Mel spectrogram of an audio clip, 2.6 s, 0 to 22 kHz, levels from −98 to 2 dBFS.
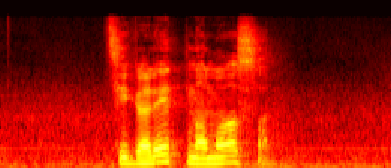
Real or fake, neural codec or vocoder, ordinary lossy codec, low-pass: fake; codec, 44.1 kHz, 3.4 kbps, Pupu-Codec; none; 14.4 kHz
